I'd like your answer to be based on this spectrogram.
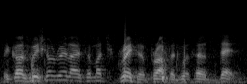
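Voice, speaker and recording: Pompous, cold-blooded hunter villain. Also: male voice, a little high, lively intonation, fast talker, pushed and bright. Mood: smug, polite menace. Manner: pompous, formal, mocking politeness. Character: suave, cold-blooded titled big-game hunter villain. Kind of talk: 1940s radio drama acting. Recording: noisy, clicky old 1940s radio recording.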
